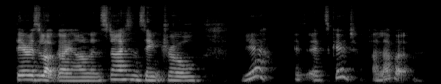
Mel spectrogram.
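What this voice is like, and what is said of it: New Zealand accent. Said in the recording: “can't move on before we cover the accents. Where are you originally from? ... From New Zealand.”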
